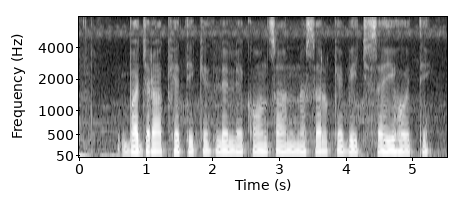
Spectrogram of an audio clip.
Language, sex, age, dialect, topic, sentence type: Magahi, male, 18-24, Western, agriculture, question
